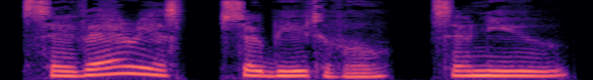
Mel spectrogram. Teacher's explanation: unstressed stressed unstressed stressed unstressed stressed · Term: iambic pentameter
